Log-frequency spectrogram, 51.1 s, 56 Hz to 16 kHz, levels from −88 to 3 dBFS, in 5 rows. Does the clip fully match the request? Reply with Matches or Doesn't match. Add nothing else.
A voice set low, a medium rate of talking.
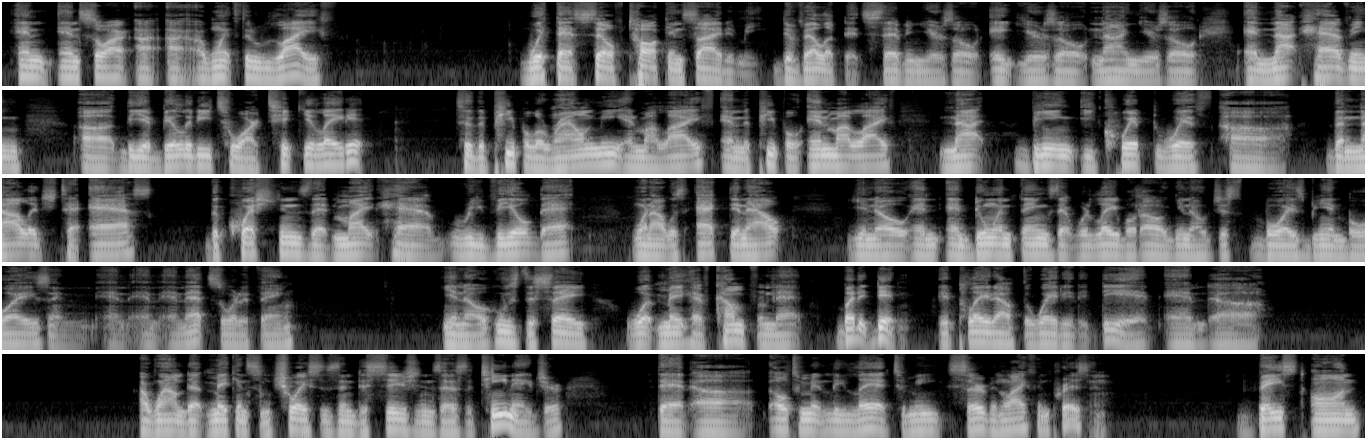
Matches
